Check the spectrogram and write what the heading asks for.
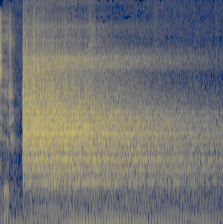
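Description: A loud metallic clang from a gym machine's stacked weight plates, ringing on and fading slowly over more than a second.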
